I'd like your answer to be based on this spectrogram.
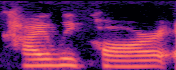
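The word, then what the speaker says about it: Kailei Carr: I'm Kylie Carr everywhere, and that's spelled KAILEICARR.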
